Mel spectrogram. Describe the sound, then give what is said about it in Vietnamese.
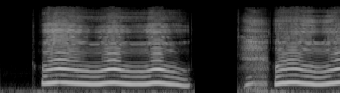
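A voice imitating a crocodile's fake crying and begging: two long, loud, wavering wailing moans with a short sob between them. “Trông thấy bác nông dân đi tới, cá sấu bèn giả bộ khóc lóc van xin.”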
